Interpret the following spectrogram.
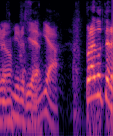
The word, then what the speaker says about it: Munising: How would you pronounce Munising maybe or something? I mean, Yeah, Munising. Munising, Michigan. but if I could look at that and think it said Munsing.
